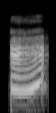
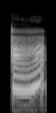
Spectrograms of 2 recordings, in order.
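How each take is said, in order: First: The pitch rises from middle to high. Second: The pitch rises from middle to high.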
